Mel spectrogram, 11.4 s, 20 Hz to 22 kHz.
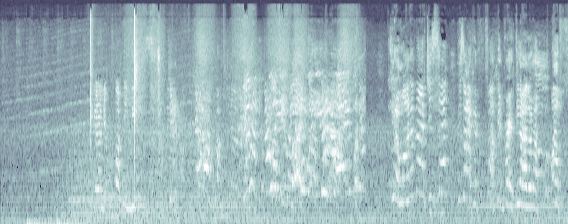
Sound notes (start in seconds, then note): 2.6 hands slapping; 5.4 women yelling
